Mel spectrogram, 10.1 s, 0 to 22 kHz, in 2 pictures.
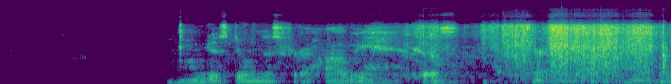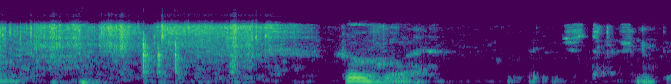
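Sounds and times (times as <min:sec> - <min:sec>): plastic bag rustling: 0:03.0 - 0:07.2.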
